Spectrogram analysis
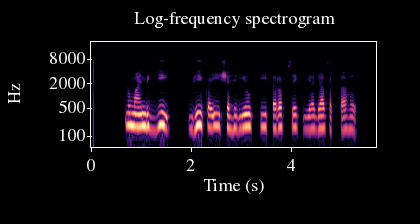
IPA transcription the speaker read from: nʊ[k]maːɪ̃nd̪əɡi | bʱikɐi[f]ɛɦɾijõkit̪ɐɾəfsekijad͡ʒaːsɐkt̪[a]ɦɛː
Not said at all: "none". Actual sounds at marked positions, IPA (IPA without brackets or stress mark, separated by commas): none, ʃ, a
